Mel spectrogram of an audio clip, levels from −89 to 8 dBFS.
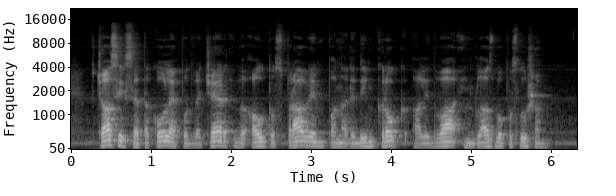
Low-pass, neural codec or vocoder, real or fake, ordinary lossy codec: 14.4 kHz; none; real; none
